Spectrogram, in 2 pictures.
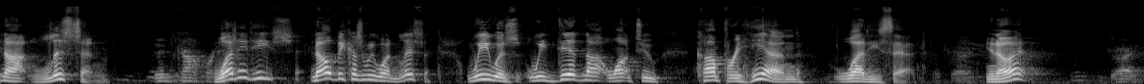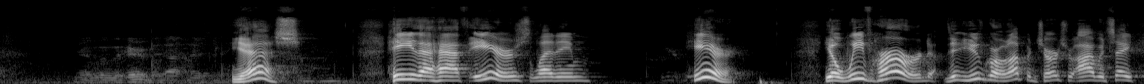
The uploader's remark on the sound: Sermon preached at Mid County Baptist Church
